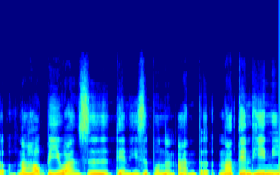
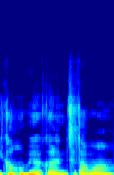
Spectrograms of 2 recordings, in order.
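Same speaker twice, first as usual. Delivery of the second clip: whispered voice. Retelling what someone said quietly at the elevator panel: imitating a whisper. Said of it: "他就很小声跟我说".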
